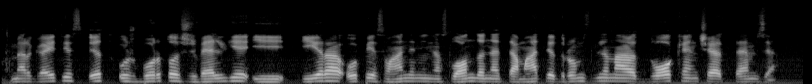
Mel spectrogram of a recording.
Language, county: Lithuanian, Marijampolė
